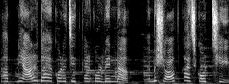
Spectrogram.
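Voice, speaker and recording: A woman's voice: very high-pitched, fairly even intonation, a little fast. A woman voicing a young, tired daughter-in-law in a cartoon, who pleads with her mother-in-law. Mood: pleading. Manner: pleading, reproachful. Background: background music.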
